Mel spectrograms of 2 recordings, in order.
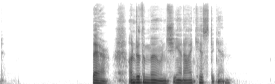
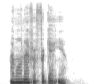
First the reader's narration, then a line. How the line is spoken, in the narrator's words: she said softly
